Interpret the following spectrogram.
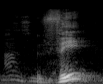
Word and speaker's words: vav: lettre vave vave et la prononciation c'est V inv c'est-à-dire que c'est V la bonne le bon la bonne prononciation ici on voit la prononciation équival c'estàd c'est comme la langue européenne les Européens quand il VO V prononce vre V prononciation du lettre vave en hébreu selon la prononciation de Abraham et Moché on le prononce V mais pas W ou ou comme avec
